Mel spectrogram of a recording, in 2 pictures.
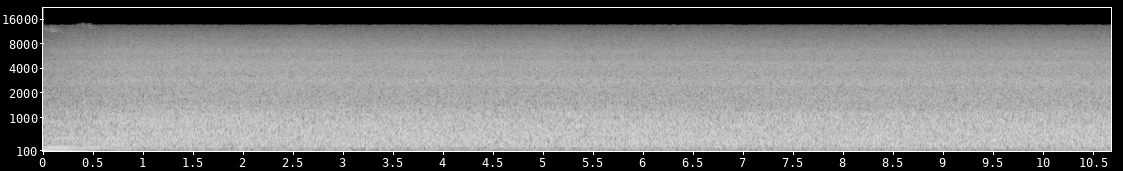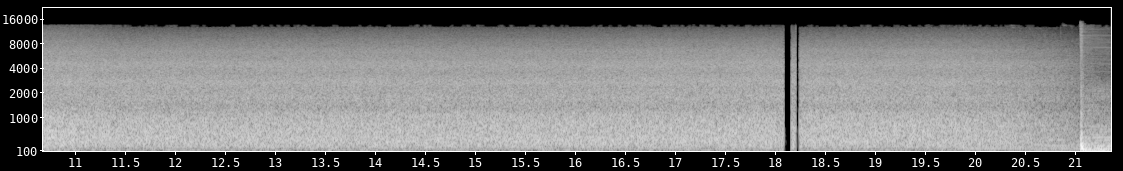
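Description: A large waterfall in flood: a steady, loud rush of falling water, with a momentary break near the end.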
